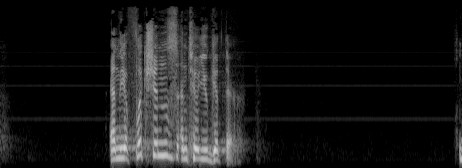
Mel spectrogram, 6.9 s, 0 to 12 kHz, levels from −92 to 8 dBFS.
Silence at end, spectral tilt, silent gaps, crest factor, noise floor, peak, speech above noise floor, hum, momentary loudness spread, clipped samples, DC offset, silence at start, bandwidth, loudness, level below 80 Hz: 0 s; -5 dB/octave; none; 20 dB; -78 dBFS; -6 dBFS; 58 dB; none; 10 LU; under 0.1%; under 0.1%; 1.65 s; 10.5 kHz; -21 LUFS; -80 dBFS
